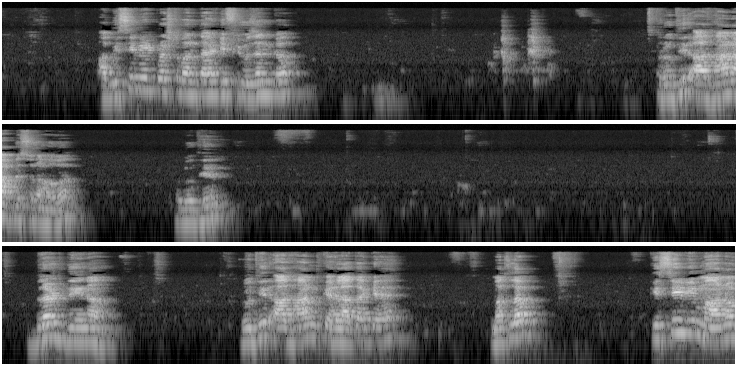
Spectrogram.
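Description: A man speaks calmly and clearly, close by, in short bursts with pauses.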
